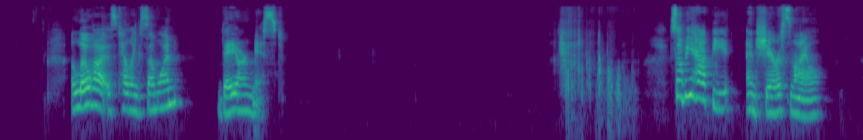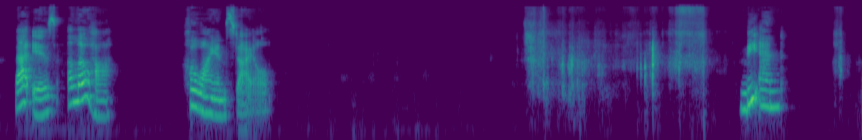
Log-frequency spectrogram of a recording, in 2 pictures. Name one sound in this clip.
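A woman reads aloud close by, in a lively voice.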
